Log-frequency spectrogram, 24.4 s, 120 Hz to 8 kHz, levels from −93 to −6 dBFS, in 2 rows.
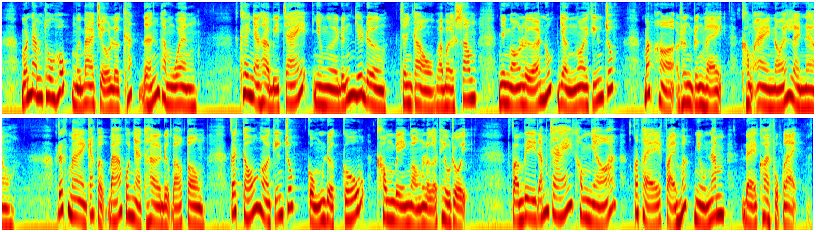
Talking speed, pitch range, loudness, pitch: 210 wpm, 150-215 Hz, -15 LUFS, 170 Hz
